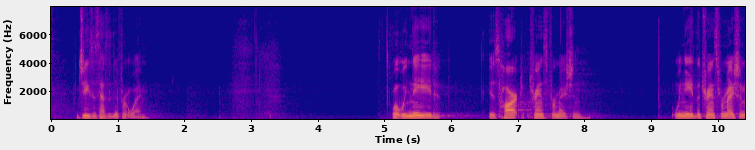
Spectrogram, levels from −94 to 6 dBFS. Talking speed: 85 wpm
